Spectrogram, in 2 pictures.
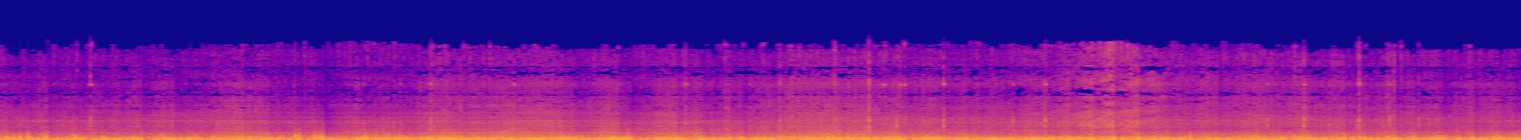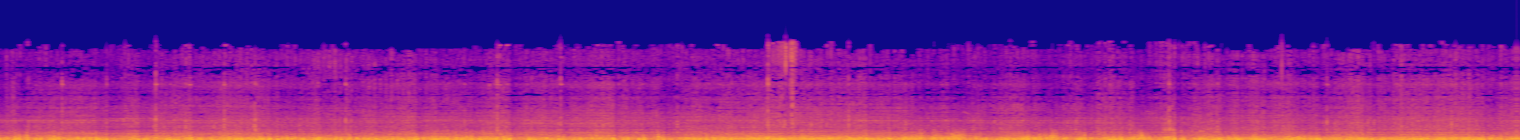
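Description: Steady engine drone and wind rush heard from on board a motorcycle riding at an even speed along a road.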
